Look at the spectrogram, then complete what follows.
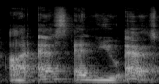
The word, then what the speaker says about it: snus: Now snus, S-N-U-S, pronounced snus, not snus, is basically American or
